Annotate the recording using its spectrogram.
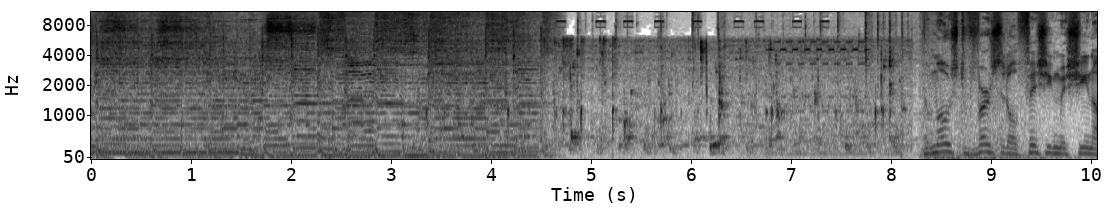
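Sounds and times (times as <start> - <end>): background music: 0.0 - 4.8
water glugs and drips: 3.9 - 8.5.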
